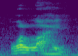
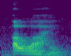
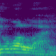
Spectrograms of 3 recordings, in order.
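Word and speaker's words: والله: Quand la lettre wa dans la langue arabe, elle est posée au premier de la lettre dans la prononciation, tu dis wa. Comme par exemple, tu jures dehors, tu dis wallahi.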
